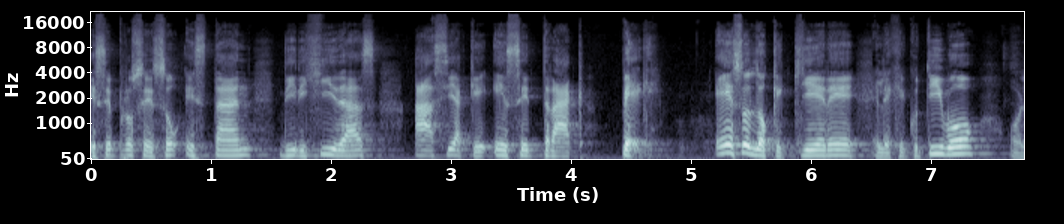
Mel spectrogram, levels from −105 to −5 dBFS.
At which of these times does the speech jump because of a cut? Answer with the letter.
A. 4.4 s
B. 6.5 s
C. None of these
B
